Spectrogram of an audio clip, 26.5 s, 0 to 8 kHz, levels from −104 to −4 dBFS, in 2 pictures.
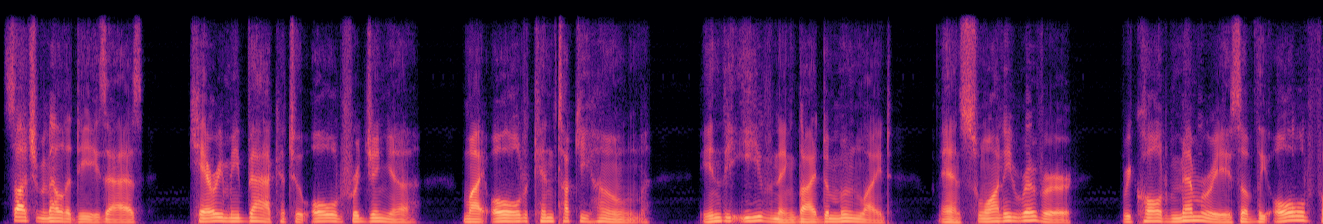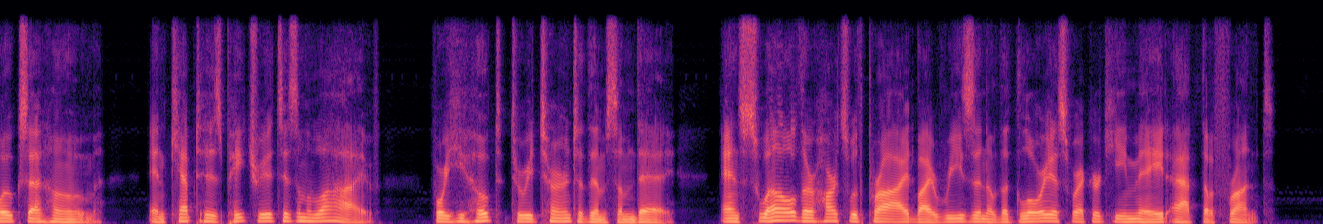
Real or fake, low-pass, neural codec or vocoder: fake; 7.2 kHz; codec, 16 kHz in and 24 kHz out, 0.6 kbps, FocalCodec, streaming, 4096 codes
